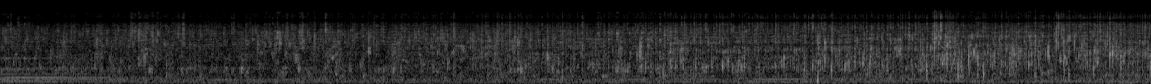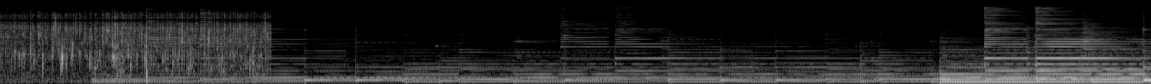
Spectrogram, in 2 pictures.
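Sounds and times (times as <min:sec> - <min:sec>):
rain drops ticking: 0:00.0 - 0:14.2
rain hiss: 0:00.0 - 0:14.2.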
